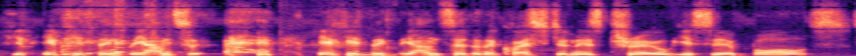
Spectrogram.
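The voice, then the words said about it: Accent that merges similar vowel sounds. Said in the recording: “They both sound the same with your accent ... you just sound like a sensei.”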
